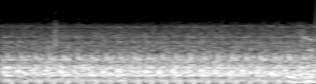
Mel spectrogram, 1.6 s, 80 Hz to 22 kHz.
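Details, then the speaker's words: Suzuki DR650 at idle: fast pulsing big single stumbling, backfiring and dying out; rider suspects it isn't getting enough fuel. "still backfiring I feel like it's not getting enough fuel"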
